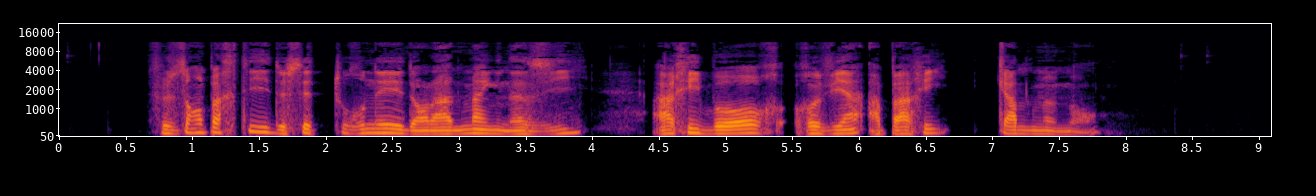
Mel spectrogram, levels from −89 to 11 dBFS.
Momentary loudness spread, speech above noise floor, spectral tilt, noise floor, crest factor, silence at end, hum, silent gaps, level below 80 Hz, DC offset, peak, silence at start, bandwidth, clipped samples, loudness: 11 LU; 53 dB; -6.5 dB/octave; -72 dBFS; 20 dB; 1.3 s; none; none; -58 dBFS; under 0.1%; 0 dBFS; 0.7 s; 11.5 kHz; under 0.1%; -19 LUFS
